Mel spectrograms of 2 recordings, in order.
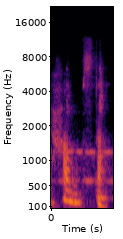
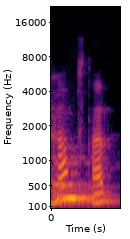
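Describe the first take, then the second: First: The d is silent, with a break after Halm. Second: The d is pronounced, read as spelled. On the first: This is how Swedes say the name. "D-nya silent gitu, nggak kedengeran. Terus ada penekanan dan pemotongan di antara Halm dan Stad-nya" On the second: This is how the name is written. "tulisannya Halmstad adalah Halmstad"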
